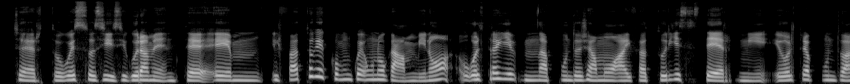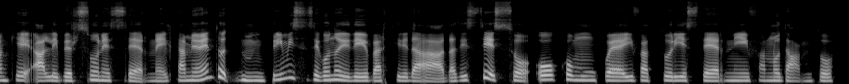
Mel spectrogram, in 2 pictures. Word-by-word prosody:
Certo, 185 -2 -2
questo 210 +2 +1
sì, 200 +1 +1
sicuramente. 190 -2 +2
Ehm, 190 -2 +2
il 205 0 -6
fatto 225 - -1
che 355 -3 +2
comunque 230 -1 -1
uno 220 0 0
cambi, 165 -4 -1
no, 215 +7 +1
oltre 220 +6 +1
che 245 -2 +1
mhmm, 195 -1 -3
appunto 195 +1 -1
diciamo 185 -2 0
ai 175 0 +2
fattori 185 +5 -2
esterni 175 -5 0
e 180 - -4
oltre 195 +3 0
appunto 205 -2 -4
anche 185 +1 0
alle 170 0 +1
persone 185 +3 -1
esterne, 165 -3 -2
il 160 +2 -4
cambiamento, 195 - +2
mhmm, 200 -1 -3
in 180 -1 -3
primis 235 - -3
secondo 210 0 0
me - - +4
ti 180 - +1
deve 175 0 +3
partire 170 +1 -3
da 155 -5 +1
da 155 - -1
te 190 +4 -3
stesso, 195 - +1
o 215 +1 +2
comunque 195 -4 +1
i 180 +1 +1
fattori 180 0 -2
esterni 175 0 0
fanno 175 0 -5
tanto? 160 +1 -5
185 Hz, 170 wpm, -23 LUFS, 175-205 Hz, -, me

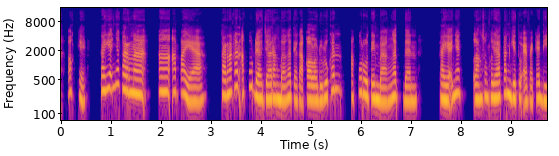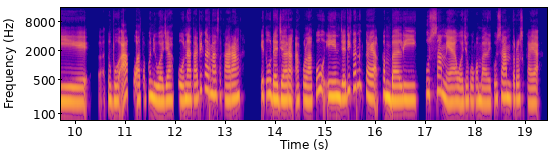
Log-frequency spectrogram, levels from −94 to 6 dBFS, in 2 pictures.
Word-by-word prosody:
Oke. 230 -10 -5 0.3
Kayaknya 330 +7 +1
karena 280 -5 +5 0.4
eee, 285 0 +2
apa 265 -1 -4
ya, 180 -3 +2 0.5
karena 245 +2 +2
kan 375 0 +1
aku 370 +9 -4
udah 220 -3 +4
jarang 205 +1 +2
banget 200 +3 0
ya, 190 - -2
Kak. 175 -3 -3
Kalau 190 -1 +2
dulu 195 +5 +1
kan 315 0 -3 0.2
aku 215 +6 -5
rutin 205 -2 +4
banget 185 +5 +1
dan 185 0 -2 0.4
kayaknya 205 +6 +2 0.2
langsung 205 +2 +1
kelihatan 220 +4 +3
gitu 210 -2 +2
efeknya 180 +3 -1
di, 185 -1 +1 0.5
eee, - - -26
tubuh 185 -1 -1
aku 255 - -1
ataupun 200 +3 -2
di 210 - +5
wajahku. 190 +1 0
Nah, 200 0 +3
tapi 205 +12 -5
karena 270 -7 0
sekarang 210 -1 -1 0.4
itu 240 +1 -5
udah 220 -5 +4
jarang 195 0 +3
aku 195 +1 -6
lakuin, 230 - +2
jadi 205 0 +1
kan 360 +3 -3
kayak 220 -6 -1
kembali 195 -3 +3
kusam 265 +1 -4
ya, 175 -3 0
wajahku 180 +1 -4
kembali 170 -2 -2
kusam 215 +1 -2
terus 200 0 -5
kayak, 170 -4 -5
205 Hz, 165 wpm, -18 LUFS, 190-245 Hz, 0.5 s, karena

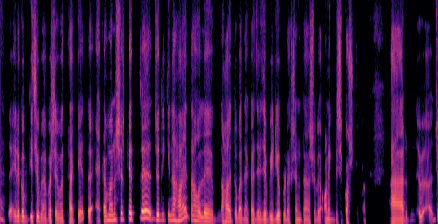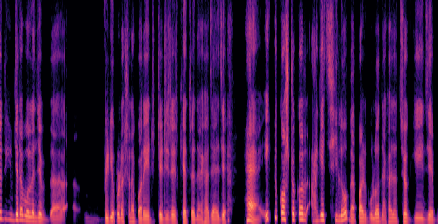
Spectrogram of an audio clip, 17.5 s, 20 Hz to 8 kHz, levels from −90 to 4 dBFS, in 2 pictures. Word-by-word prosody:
তো - - -7
এরকম 165 -1 +1
কিছু 150 +2 +3
ব্যাপার-স্যাপার 125 0 -4
থাকে। 115 - -1
তো - - +3 0.2
একা 160 - -2
মানুষের 195 +3 0
ক্ষেত্রে 225 +4 +4 0.3
যদি 190 0 +2
কিনা 185 +1 0
হয় 175 - +2
তাহলে 155 -5 +1 0.4
হয়তোবা 130 -3 -1
দেখা 110 +1 -4
যায় 105 -1 -5
যে - - +3
ভিডিও 110 0 0
প্রোডাকশনটা 105 0 -7
আসলে 100 +1 -8
অনেক 110 -2 -4
বেশি - - -5
কষ্টকর। - - -9 0.6
আর 115 0 +2 0.3
এবা - - -2 0.2
যদি 225 -2 -3 0.2
যেটা 195 -1 +7
বললেন 150 -3 +4
যে 135 - +6 0.2
অ্যা - - -2 1.0
ভিডিও 135 +2 +4
প্রোডাকশন 135 0 -1
এর - - -13
পরে 120 -1 +3
এডিট-টেডিট 120 +1 -2
এর 115 - -3
ক্ষেত্রে 120 -2 +2
দেখা 120 +2 -2
যায় 115 0 0
যে 120 - +4 0.4
হ্যাঁ, 105 - +7 0.2
একটু 275 - -3
কষ্টকর 210 -1 +6 0.2
আগে 185 +4 +4
ছিল 175 -1 -3 0.2
ব্যাপারগুলো 125 +1 +1
দেখা 130 +4 -4
যাচ্ছে 130 +1 -1 0.2
কি 130 0 -2 0.2
যে 120 - +2
130 Hz, 170 wpm, -25 LUFS, 115-175 Hz, 1.0 s, যেটা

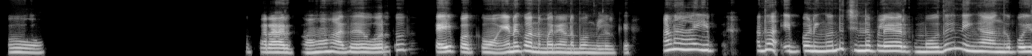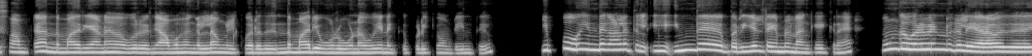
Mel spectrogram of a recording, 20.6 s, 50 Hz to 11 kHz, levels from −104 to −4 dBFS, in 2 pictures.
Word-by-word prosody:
ஓஹ். 200 -3 -4 2.1
சூப்பரா 210 -1 +1
இருக்கும். 195 +1 -4 0.2
அது 215 +1 -2 0.2
ஒரு 215 +2 -2 0.5
கை 220 - +9
பக்குவோம் 205 -2 -2
எனக்கும் 255 +3 +4
அந்த 215 -3 -1
மாரி 205 0 +1
அனுபவங்கள் 190 -2 -4
இருக்கு. 180 +1 -12 0.4
ஆனால 340 +1 +2 0.2
இப் 295 0 -7 0.4
அதான் 320 +4 -1
இப்போ 250 +2 -3
நீங்க 250 0 +1
வந்து 335 +6 -2
சின்ன 280 0 +1
பிள்ளையா 265 -1 +4
இருக்கும்போது. 230 +1 -2 0.2
நீங்க 260 -5 0
அங்கே 220 -1 -1
போய் 230 +1 +2
சாப்பிட்டா 215 +2 -3
அந்த 215 - -2
மாரியான 205 0 0 0.3
ஒரு 195 -1 -1
ஞாபகங்கள்லாம் 190 +1 -1
உங்களுக்கு 185 -1 -6
வருது. 185 0 -3
இந்த 205 +2 -2
மாரி 205 0 +1
ஒரு 185 0 -2
உணவு 185 0 -3
எனக்கு 185 -1 -8
பிடிக்கும். 180 +1 -10
அப்படின்ட்டு, 170 +1 -11 0.6
இப்போந்த 335 +1 +1
காலத்தில 320 -5 -1 0.3
இந்த 315 +3 +2 0.2
இப்போ 235 +1 -2
ரியல் 260 +1 0
டைமில 235 -2 +1
நான் 195 -1 -6
கேட்கிறேன். 195 +2 -7 0.4
உங்க 365 +1 +1
உறவினர்கள் 335 -4 +3
யாராவது 235 0 +4
215 Hz, 140 wpm, -22 LUFS, 195-265 Hz, 2.1 s, கை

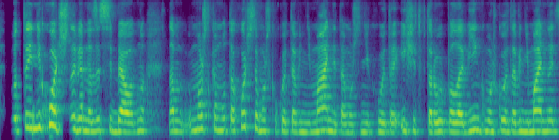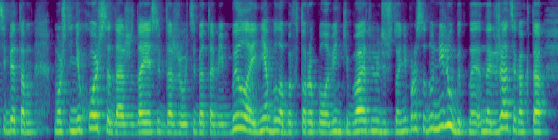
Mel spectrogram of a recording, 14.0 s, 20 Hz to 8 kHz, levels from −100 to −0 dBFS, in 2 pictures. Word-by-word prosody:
вот 245 0 -3
ты 295 -1 +4
не 280 +1 +5
хочешь, 335 +3 +3
наверно, 245 -4 +1
за 235 - -1
себя 220 -2 +4
вот, 200 0 0
ну, 230 - -3 0.2
там 220 +1 -4
может, 270 +2 0
кому-то 245 -3 -3
хочется, 310 +2 -2
может, 230 0 -3
какое-то 220 -1 -4
внимание 205 +2 0
там, 190 -1 -5
может, 190 +1 -8
они 200 -1 -4
какое-то 200 0 -4
ищет 220 +1 -6
вторую 210 -1 -1
половинку, 215 +3 +1
может, 215 -1 -2
какое-то 220 -3 -1
внимание 220 +1 +1
на 215 - -8
тебе 230 +1 -1
там, 205 -2 -3 0.2
может 215 +1 -3
и - - -1
не 230 - +1
хочется 280 -1 +2
даже 185 -1 0
да, 200 +2 +3
если 205 +1 +1
б 190 - -13
даже 195 -1 -1
у 185 - 0
тебя 195 +1 -4
там 195 -1 -5
и 185 - -6
было, 260 +5 +2
и 200 - +2
не 235 +4 0
было 220 -3 0
бы 200 0 -5
второй 205 0 -3
половинки. 205 +1 -2
Бывает 225 +2 +5
люди, 220 -2 -3
что 210 +1 -6
они 220 - -3
просто 270 +1 -4
ну 260 - -2
не 275 +4 +2
любят 215 - +4
на 200 -2 -3
наряжаться 220 +6 +1
как-то, 210 -1 +1
215 Hz, 260 wpm, -21 LUFS, 205-235 Hz, 0.2 s, не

